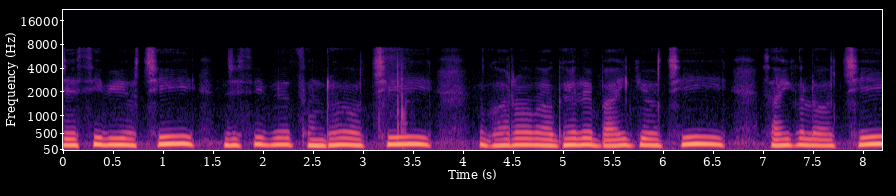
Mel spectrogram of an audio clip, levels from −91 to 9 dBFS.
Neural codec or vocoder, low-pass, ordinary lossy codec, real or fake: none; 7.2 kHz; none; real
